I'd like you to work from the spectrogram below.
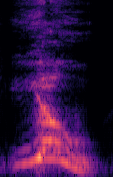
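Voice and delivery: a sudden high, hammed-up yell at a stranger; retold angry yell. Heckled man confronts the comic outside the club, angry yell. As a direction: bark it out like a guy picking a fight. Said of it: "he starts swearing at him".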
